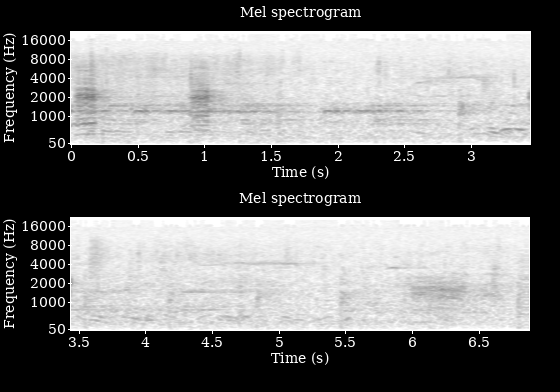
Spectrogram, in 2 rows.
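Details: Eurasian wigeons at a park pond in Chiba, Japan, in December 2025 give clear whistled calls, several overlapping at an irregular pace, mixed with calls of Northern Pintails and Spot-billed Ducks and low background noise.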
